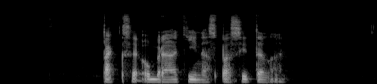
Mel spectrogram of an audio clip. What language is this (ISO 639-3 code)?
ces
